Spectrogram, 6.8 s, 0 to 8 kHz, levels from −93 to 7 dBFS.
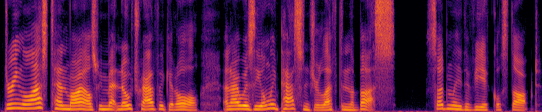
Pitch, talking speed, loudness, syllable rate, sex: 225 Hz, 220 wpm, -17 LUFS, 6.0 syllables/s, female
